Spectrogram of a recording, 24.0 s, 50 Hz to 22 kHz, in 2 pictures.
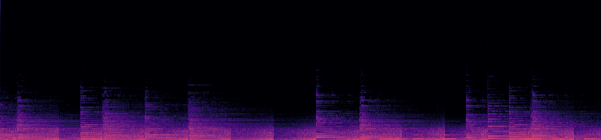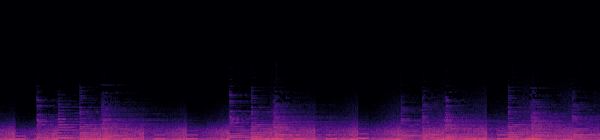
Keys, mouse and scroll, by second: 0.9 click, 2.2 click, 2.8 click, 3.3-5.2 middle drag, 5.8 KP_1, 6.2 scroll up 2, 8.4 click, 8.4 scroll up 1, 9.3-12.5 drag, 13.2-13.5 scroll down 2, 13.7-16.4 middle drag, 19.1-20.6 drag, 20.7 click, 22.4 click.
